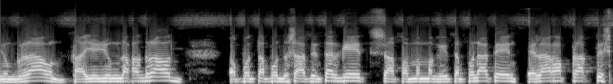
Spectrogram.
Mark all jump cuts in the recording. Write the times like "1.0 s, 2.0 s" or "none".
5.2 s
